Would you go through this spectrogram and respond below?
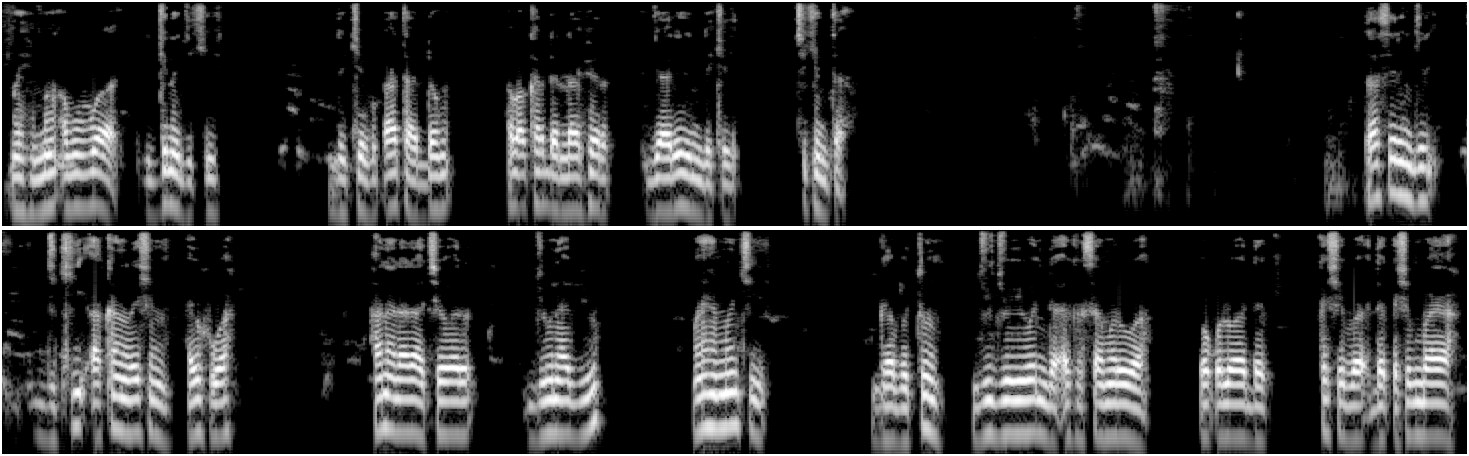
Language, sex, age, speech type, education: Hausa, male, 30-45, spontaneous, tertiary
